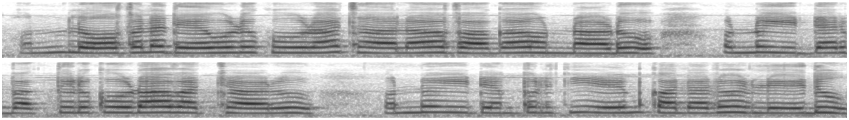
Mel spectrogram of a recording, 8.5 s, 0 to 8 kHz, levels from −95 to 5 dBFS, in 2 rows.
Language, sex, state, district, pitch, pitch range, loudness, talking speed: Telugu, female, Telangana, Nalgonda, 285 Hz, 275-295 Hz, -21 LUFS, 130 wpm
